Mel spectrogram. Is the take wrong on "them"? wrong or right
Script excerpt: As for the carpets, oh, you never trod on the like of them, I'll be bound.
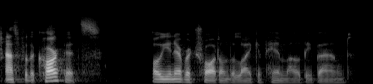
wrong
